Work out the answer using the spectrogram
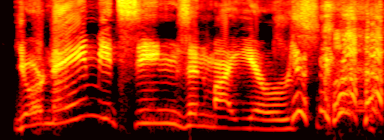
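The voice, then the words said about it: Imitates another person's voice. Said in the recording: “the Rourke impersonation”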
